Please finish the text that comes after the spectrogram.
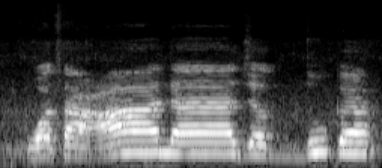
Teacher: یہاں دو حرف ہو گئے لمبے کرنے والے، عین اور لام. عین کے آگے الف ہے، لام کے اوپر کھڑی زبر ہے، دونوں کی آواز برابر ہوتی ہے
